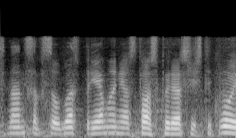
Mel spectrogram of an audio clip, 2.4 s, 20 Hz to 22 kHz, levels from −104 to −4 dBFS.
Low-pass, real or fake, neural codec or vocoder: 7.2 kHz; fake; codec, 16 kHz in and 24 kHz out, 0.6 kbps, FireRedTTS-2 codec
